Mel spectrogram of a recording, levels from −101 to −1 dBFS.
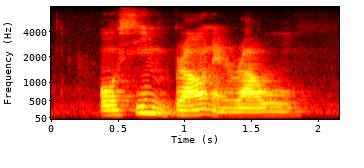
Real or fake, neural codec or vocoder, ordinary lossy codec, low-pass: real; none; none; none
